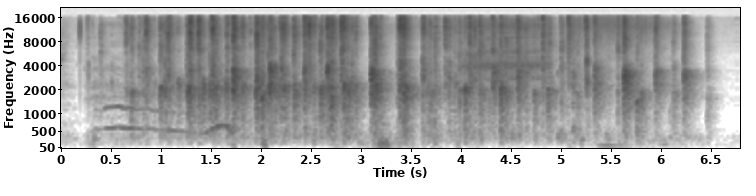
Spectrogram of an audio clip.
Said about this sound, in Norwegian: Gi han en varm applaus.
